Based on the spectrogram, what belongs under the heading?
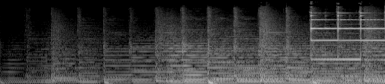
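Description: Music plays with steady rhythmic notes, then a bright, bell-like ring, a bell rung as a sound effect, cuts in loudly near the end and rings out over the instruments.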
